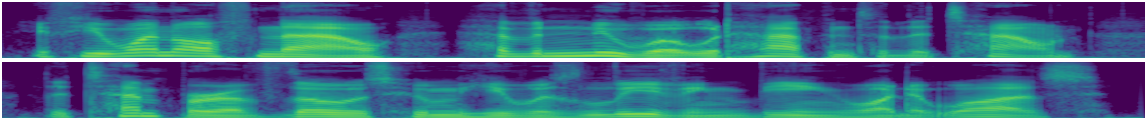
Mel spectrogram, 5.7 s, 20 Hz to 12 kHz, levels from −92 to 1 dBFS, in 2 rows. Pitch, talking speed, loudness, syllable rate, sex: 120 Hz, 260 wpm, -22 LUFS, 6.0 syllables/s, male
